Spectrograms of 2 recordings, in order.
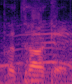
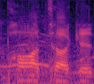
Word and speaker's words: Pawtucket: if you go back to new england it's pronounced pawtucket anywhere else in the country they call it pawtucket and the people from that city in rhode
